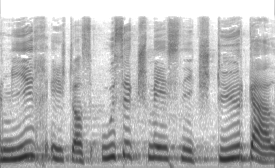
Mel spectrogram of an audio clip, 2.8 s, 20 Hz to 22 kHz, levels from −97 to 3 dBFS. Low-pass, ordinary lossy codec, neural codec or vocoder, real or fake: 14.4 kHz; none; none; real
